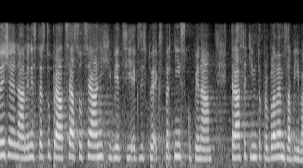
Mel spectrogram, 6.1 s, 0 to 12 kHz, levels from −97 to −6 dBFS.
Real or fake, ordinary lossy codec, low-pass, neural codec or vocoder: real; AAC, 48 kbps; 7.2 kHz; none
